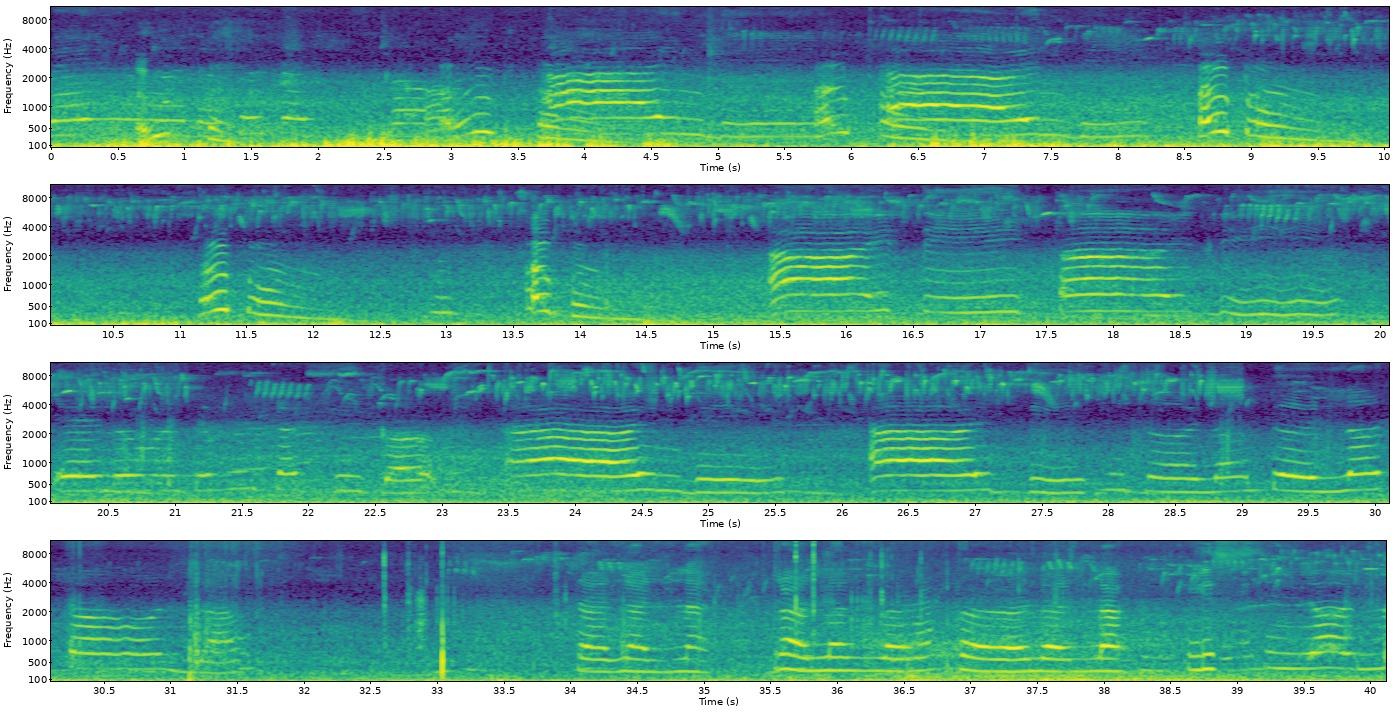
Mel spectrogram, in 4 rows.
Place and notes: Caterina sing on a swing
TE, ABR, Italia, 15 May 2010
